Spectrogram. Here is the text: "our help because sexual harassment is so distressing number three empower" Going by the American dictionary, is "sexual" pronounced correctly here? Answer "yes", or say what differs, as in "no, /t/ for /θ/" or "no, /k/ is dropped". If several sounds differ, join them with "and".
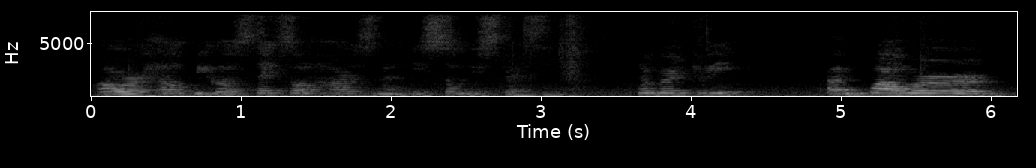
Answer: no, /s/ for /ʃ/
